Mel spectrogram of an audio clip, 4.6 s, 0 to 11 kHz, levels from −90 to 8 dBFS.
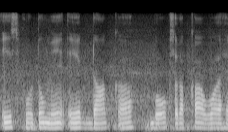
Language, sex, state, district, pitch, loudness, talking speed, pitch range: Hindi, male, Uttar Pradesh, Shamli, 120 Hz, -13 LUFS, 130 wpm, 115-125 Hz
